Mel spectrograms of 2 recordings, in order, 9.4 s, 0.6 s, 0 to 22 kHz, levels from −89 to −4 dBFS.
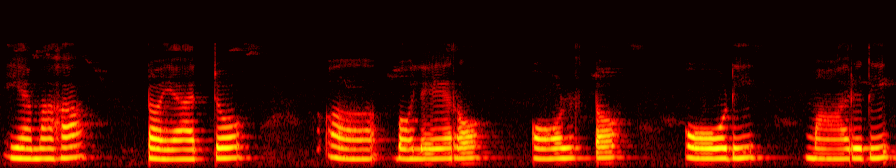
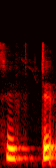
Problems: low volume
